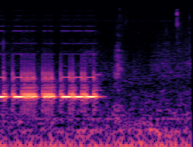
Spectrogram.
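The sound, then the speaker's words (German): A series of short, clipped electronic Morse code beeps, part of a jingle, in an uneven rhythm, repeated for about a second and a half over a steady low hum, then fading into a quiet tail. “unser also Jingle aber enthält tatsächlich ein, Mo ein Death Radio Morse”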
